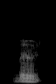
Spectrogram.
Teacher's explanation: make sure you don't add a vowel before the end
